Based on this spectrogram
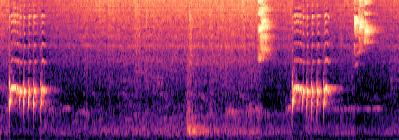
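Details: Female zebra dove calling to the male, a lure for wild doves: two quick bursts of rapid, stuttering tonal notes several seconds apart, with faint scattered sounds and a brief higher hiss in between.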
